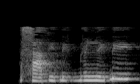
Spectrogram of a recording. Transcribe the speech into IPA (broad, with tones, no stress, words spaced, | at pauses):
sa˨˩˦py˨ɓy˨ ɡ͡bʉ˨ɲy˨˩˦ ɓy˥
